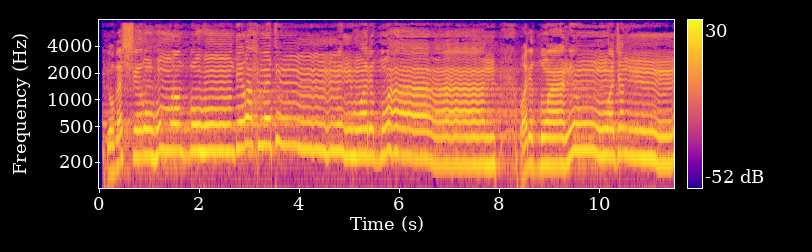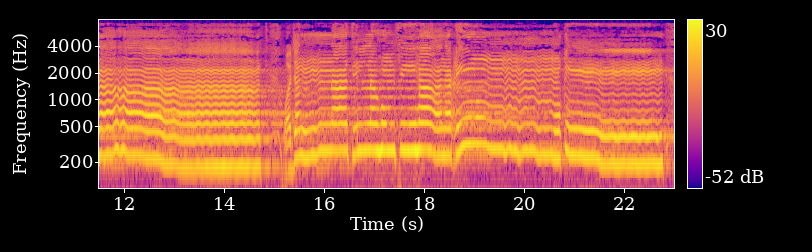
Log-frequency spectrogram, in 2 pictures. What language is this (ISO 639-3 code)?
ara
